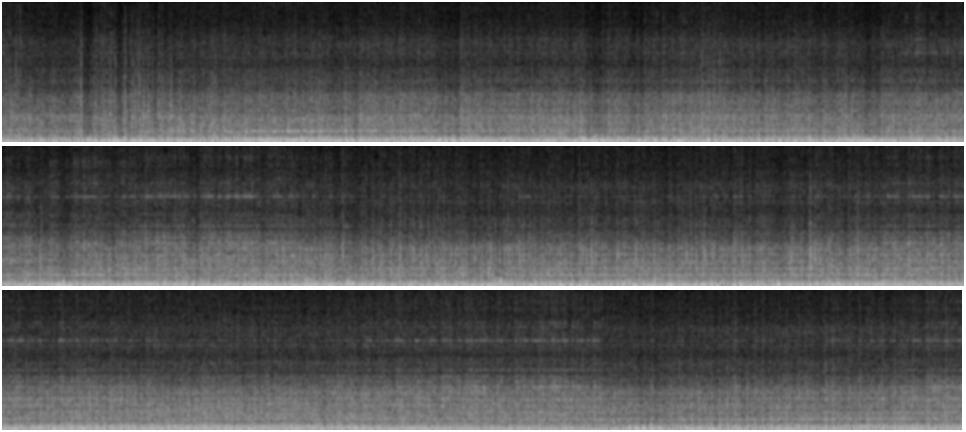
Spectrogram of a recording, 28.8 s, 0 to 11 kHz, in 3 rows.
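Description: Aveta Ranger 110 motorcycle's small 110 cc engine running steadily while being ridden along the road.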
